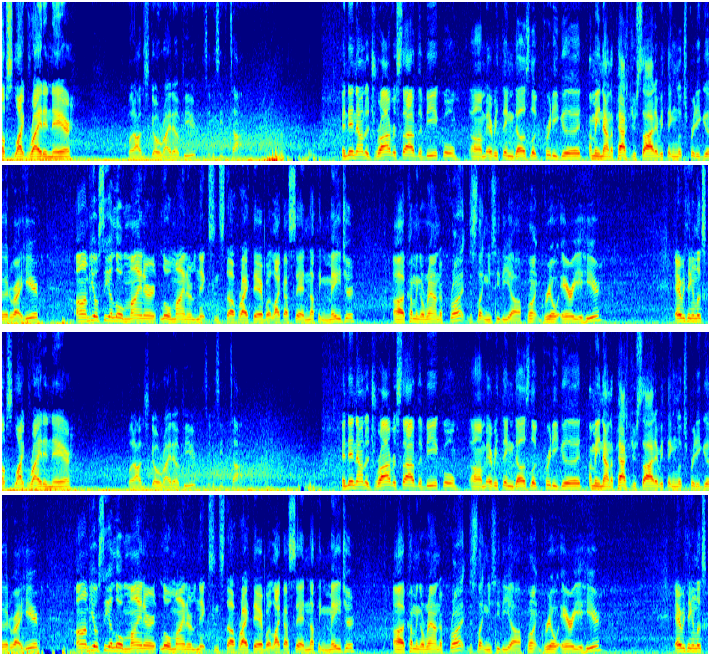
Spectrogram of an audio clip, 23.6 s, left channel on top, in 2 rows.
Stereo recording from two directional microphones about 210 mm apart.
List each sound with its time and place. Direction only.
0.0 s speech: 20° left (ahead or behind); by 4.0 s centre (ahead or behind)
5.7 s speech: 5° right (ahead or behind)
22.9 s speech: 5° left (ahead or behind)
